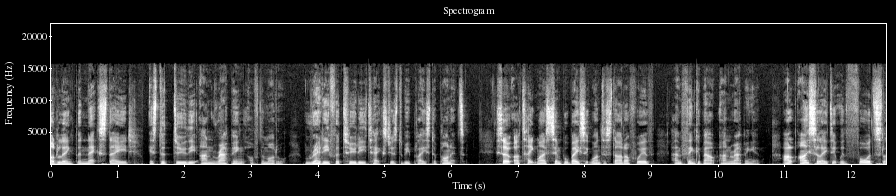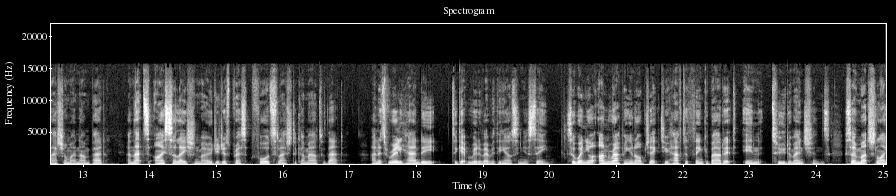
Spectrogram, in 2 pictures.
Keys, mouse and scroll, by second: 6.7 click, 12.9 KP_Divide, 13.5-15.4 middle drag, 15.4 KP_Divide, 16.4 KP_Divide, 17.1-20.1 middle drag, 20.1 Tab, 21.6-24.6 middle drag.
